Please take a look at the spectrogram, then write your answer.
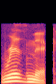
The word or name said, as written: rhythmic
